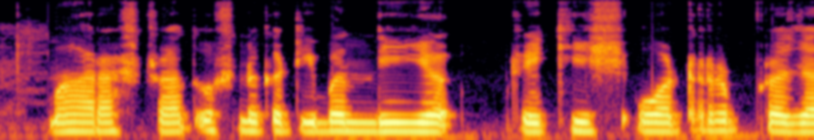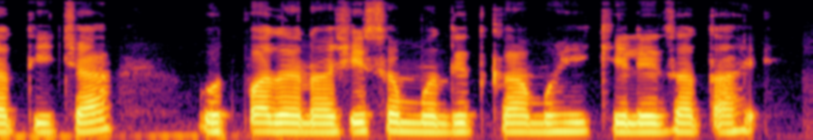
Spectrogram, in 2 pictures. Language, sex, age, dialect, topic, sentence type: Marathi, male, 25-30, Standard Marathi, agriculture, statement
